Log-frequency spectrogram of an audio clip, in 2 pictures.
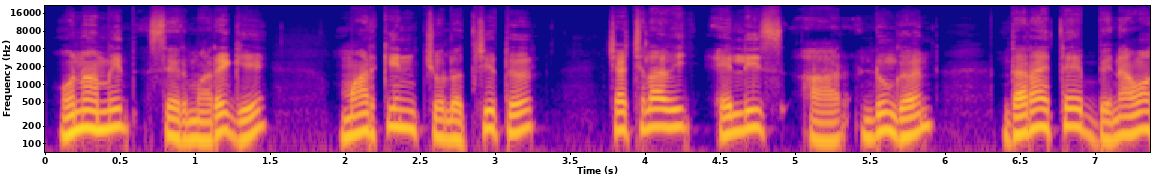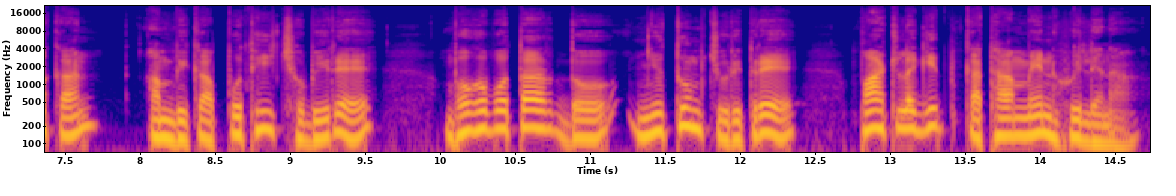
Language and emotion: Santali, neutral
